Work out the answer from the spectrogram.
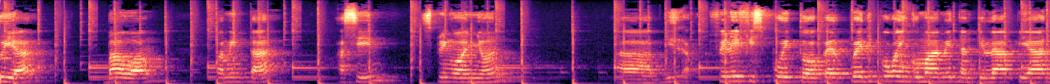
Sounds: music, speech

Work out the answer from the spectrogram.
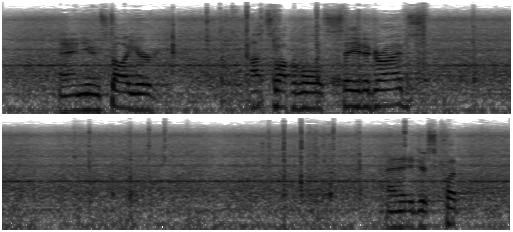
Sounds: speech

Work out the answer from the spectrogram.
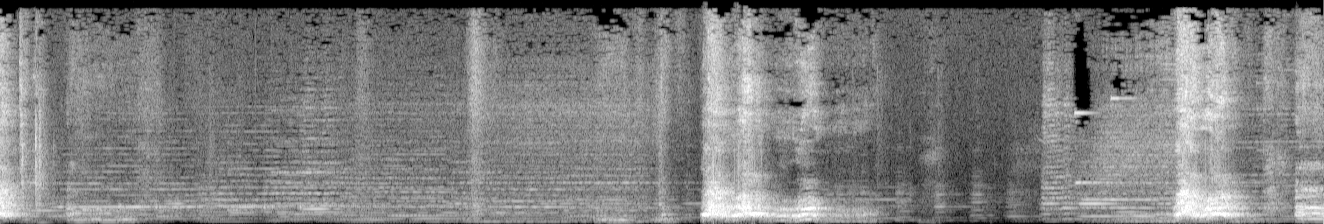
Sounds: dog, music, animal

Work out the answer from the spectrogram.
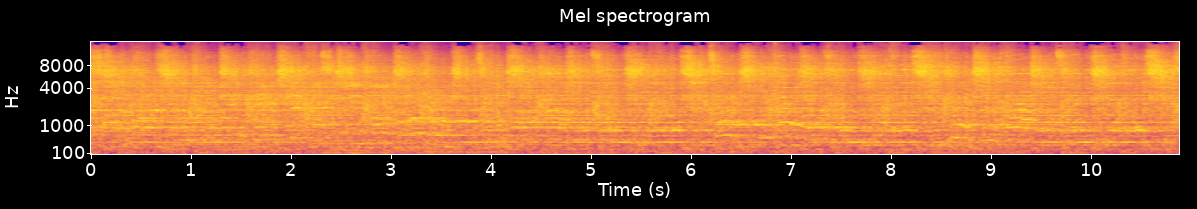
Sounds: music

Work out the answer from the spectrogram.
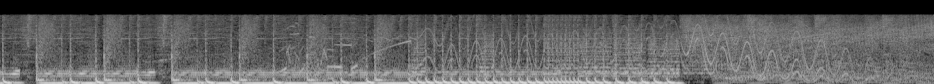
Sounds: music, dubstep, electronic music, drum and bass

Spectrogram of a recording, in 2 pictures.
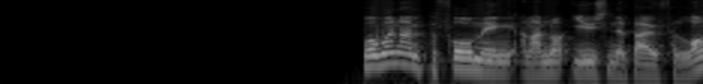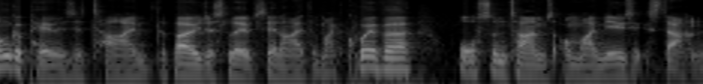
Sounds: speech

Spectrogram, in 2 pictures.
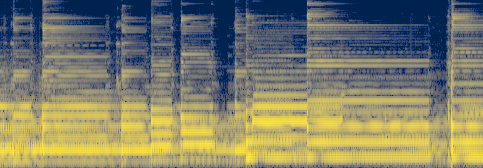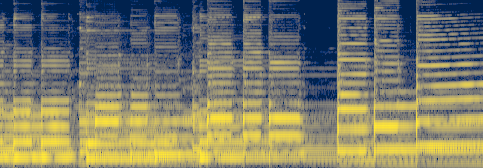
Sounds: plucked string instrument, musical instrument, guitar, music

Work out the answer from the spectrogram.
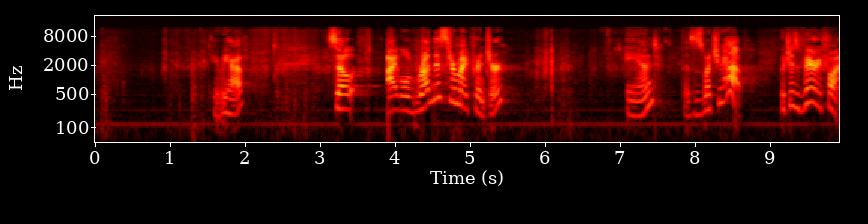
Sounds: speech

